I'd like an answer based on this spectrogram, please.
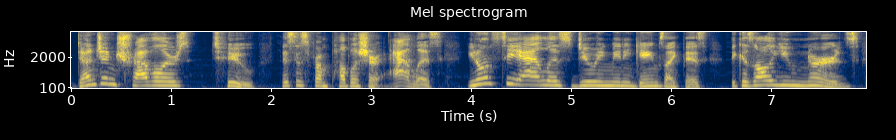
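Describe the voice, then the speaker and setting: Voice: mid-range voice, big pitch swings, measured pace, hardly any pauses. A host giving a casual, opinionated video game news rundown with informal, joking asides. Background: background music.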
